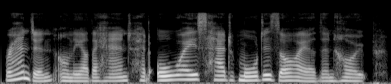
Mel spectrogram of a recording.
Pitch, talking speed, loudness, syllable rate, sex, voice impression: 180 Hz, 185 wpm, -15 LUFS, 4.6 syllables/s, female, feminine, adult-like, tensed, slightly dark, slightly hard, clear, fluent, intellectual, calm, slightly unique, elegant, strict, sharp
